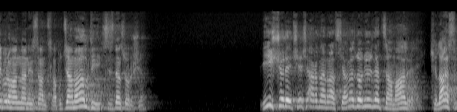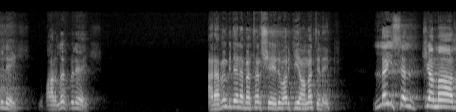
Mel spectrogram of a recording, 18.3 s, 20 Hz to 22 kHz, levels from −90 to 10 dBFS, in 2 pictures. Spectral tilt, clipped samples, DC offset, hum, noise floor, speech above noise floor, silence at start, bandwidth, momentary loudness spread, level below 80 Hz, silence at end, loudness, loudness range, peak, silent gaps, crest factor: -3.5 dB/octave; under 0.1%; under 0.1%; none; -70 dBFS; 51 dB; 0 s; 14 kHz; 13 LU; -76 dBFS; 0 s; -20 LUFS; 10 LU; 0 dBFS; none; 20 dB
